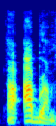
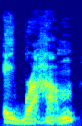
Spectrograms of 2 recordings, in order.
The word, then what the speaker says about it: Abram: Abram, sorry. Yeah, that's still his name. It's still pronounced Abram, not Abraham. It's pronounced Abram.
